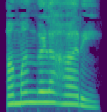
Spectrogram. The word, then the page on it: ಅಮಂಗಲಹಾರಿ: amaŋgalahāri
